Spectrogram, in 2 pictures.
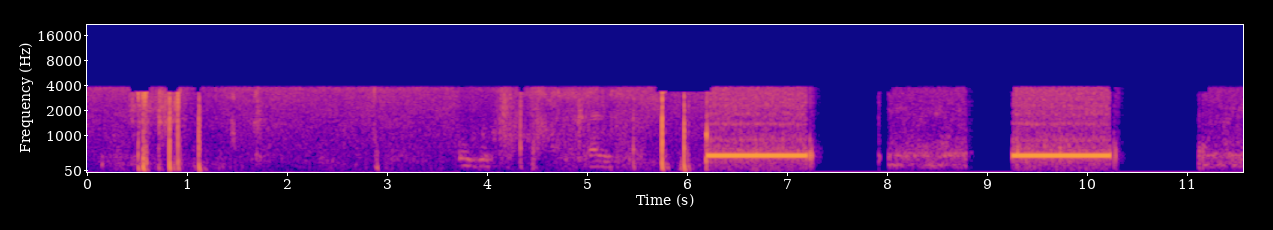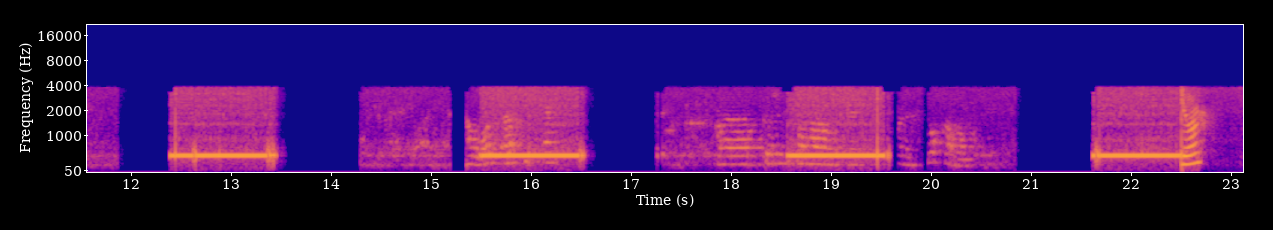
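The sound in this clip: Ringback tones on a telephone line while a call is being transferred: six steady mid-pitched beeps, each about a second long and spaced roughly three seconds apart. Voices and faint line noise come before them.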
